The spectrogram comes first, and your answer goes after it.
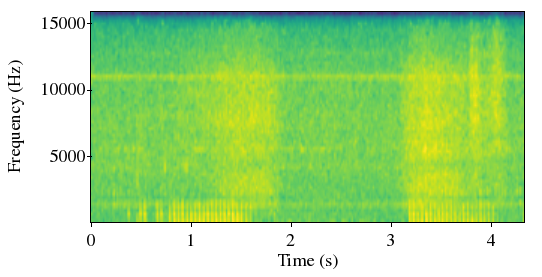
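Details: Cat purring under a massage, one of four pet cats; two clear pulsed purr phrases separated by a quiet inhale gap, fast even vibration, low steady hum in the room.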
